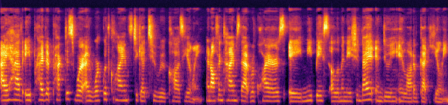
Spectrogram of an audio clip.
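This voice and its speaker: A woman at a fairly low pitch, fairly quick with hardly any pauses, with ordinary pitch variation. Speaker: nutritional therapy practitioner. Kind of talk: podcast intro to camera. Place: home room. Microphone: studio mic.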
